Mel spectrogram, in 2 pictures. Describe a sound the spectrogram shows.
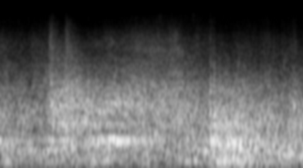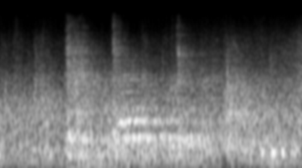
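A crowd of spectators chatters and cheers in a large echoing rink.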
